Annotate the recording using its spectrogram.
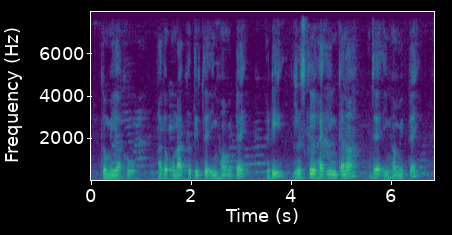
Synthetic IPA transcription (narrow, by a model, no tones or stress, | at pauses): kɯmijakʰu | ad̪ɔʔɔnakʰɯt̪iɾt̪ɛʔiŋɦɔmit̚dajɯɖiɾɯskɯɦaj̚iŋkana | d͡ʒɛʔiɲɦɔmit̪̚ˀdaj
